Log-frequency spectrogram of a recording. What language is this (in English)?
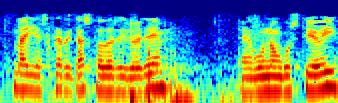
Basque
